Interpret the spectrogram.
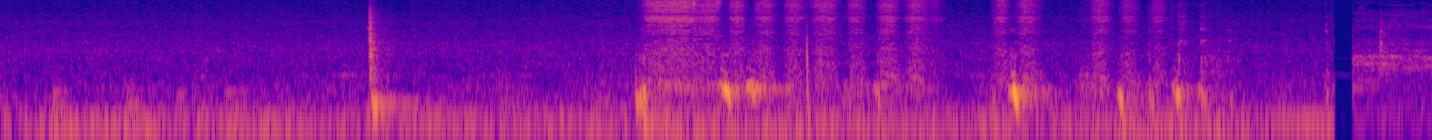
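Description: A person's stifled, breathy laughter in short bursts over a low steady hum, with a single sharp click about two seconds in. The sound cuts off abruptly near the end.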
